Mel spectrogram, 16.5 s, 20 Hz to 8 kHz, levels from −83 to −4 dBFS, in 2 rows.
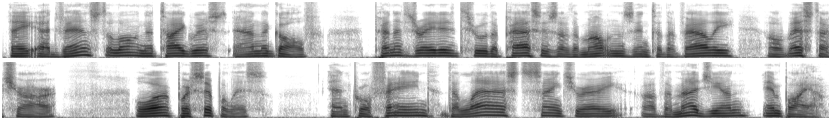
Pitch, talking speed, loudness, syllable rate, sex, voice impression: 130 Hz, 110 wpm, -19 LUFS, 3.9 syllables/s, male, very masculine, slightly old, thick, tensed, weak, bright, soft, muffled, very fluent, slightly raspy, cool, intellectual, slightly refreshing, sincere, calm, mature, friendly, very reassuring, very unique, elegant, very wild, sweet, lively, kind, slightly modest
